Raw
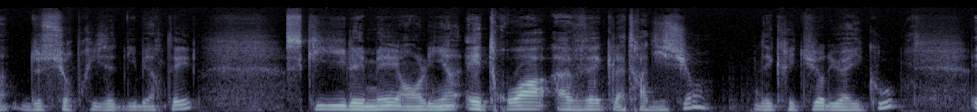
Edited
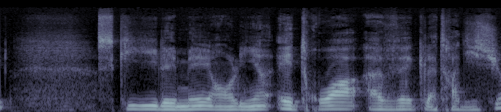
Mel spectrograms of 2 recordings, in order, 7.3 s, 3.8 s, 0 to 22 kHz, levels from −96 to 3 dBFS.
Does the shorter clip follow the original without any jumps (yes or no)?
yes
